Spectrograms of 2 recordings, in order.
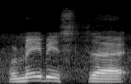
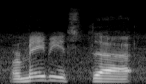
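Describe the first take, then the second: No difference in how they are said.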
